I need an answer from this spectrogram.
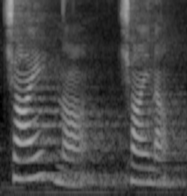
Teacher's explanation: स्ट्रेस हमने first one syllable पे दिया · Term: प्राइमरी स्ट्रेस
